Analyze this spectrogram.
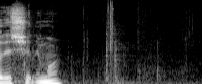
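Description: A pistol clicks as it is handled.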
